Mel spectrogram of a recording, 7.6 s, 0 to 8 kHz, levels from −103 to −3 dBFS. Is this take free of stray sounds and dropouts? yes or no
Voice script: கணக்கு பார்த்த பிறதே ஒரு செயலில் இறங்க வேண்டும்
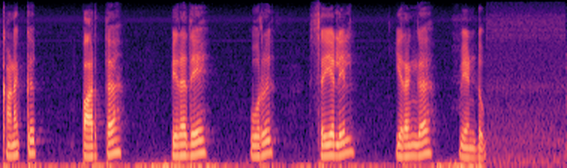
yes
